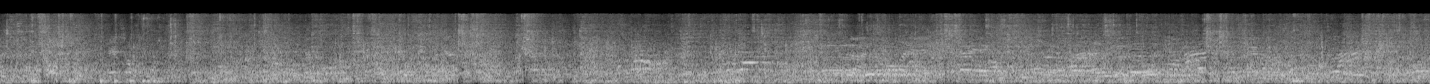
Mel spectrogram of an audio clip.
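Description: Foosball rods rattle and the ball clacks against plastic players.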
